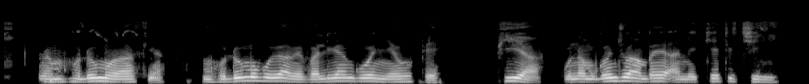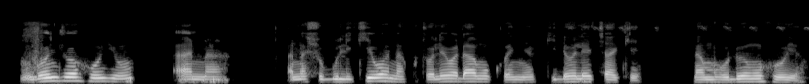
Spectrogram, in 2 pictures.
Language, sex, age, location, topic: Swahili, male, 36-49, Wajir, health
